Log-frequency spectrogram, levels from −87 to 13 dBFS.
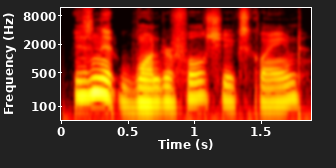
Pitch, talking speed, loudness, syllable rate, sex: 140 Hz, 160 wpm, -17 LUFS, 5.5 syllables/s, male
